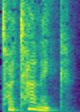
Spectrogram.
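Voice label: "titanic", British English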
